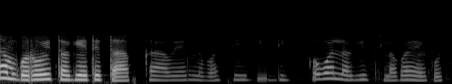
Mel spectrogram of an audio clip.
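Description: From 0.66 s to the end, automatic gain rising: after the input dropped by about 21 dB, as the talker moved away around 1 s, the gain control climbs slowly to compensate, so the voice and room noise swell up together.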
